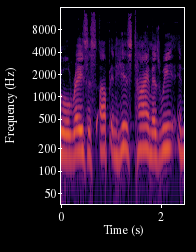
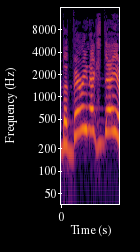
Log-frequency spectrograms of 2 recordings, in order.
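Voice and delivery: high, loud, eager the very next day; excited emphasis; 9 semitones higher, 7 dB louder than usual. Real, not acted. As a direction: urge at very next. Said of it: "excited emphasis".

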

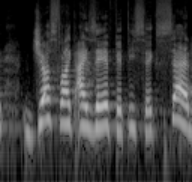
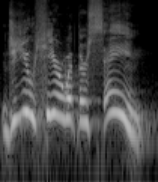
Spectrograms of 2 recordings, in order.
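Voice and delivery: high, loud indignant protest at Jesus; indignant priests; 5 semitones higher, 4 dB louder, slower than usual. Retold or imitated. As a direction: play the outraged priests demanding an answer. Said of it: "they go".

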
